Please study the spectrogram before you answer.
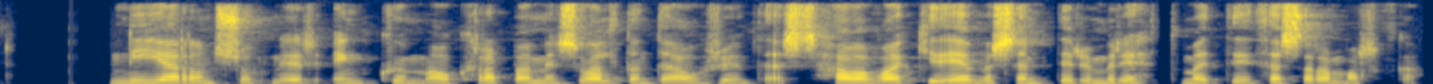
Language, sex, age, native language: Icelandic, female, 40-49, Icelandic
